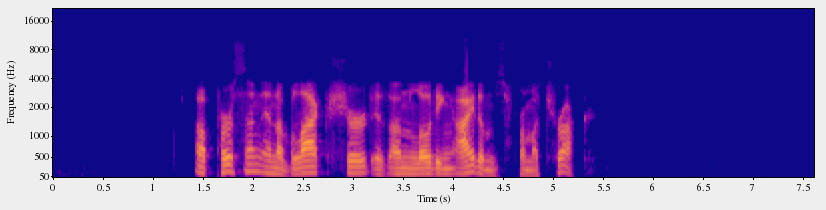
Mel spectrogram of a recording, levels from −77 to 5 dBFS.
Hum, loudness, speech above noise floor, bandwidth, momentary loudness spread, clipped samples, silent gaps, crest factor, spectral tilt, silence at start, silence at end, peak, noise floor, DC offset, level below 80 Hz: none; -21 LUFS; 65 dB; 9.4 kHz; 11 LU; under 0.1%; none; 22 dB; -8 dB/octave; 1.4 s; 2.45 s; 0 dBFS; -86 dBFS; under 0.1%; -68 dBFS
